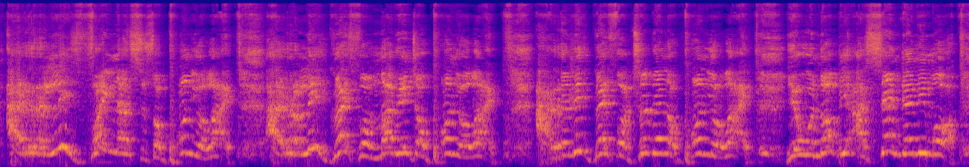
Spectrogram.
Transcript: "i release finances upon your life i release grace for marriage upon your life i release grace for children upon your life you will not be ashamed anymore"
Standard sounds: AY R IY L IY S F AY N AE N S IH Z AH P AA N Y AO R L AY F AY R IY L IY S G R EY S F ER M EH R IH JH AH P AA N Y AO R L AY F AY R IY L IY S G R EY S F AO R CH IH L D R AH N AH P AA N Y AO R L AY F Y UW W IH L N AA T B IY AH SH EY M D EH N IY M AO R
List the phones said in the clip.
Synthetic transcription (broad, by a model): AY R IY L IY S F AY N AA N S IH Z AH P AA N Y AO L AY F AY R IY L IY S G R EY S F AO M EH R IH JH AH P AA N Y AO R L AY F AY R IY L IY S G R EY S F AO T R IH D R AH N AH P AA N Y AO L AY F Y UW W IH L N AA T B IY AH S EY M D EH N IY M AO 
